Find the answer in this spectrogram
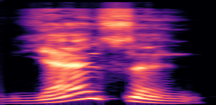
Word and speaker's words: Jansen: I've been saying Jansen, but listening to Dave, I'm assuming it's a soft J. So it's Jansen. Tell me if I'm right.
